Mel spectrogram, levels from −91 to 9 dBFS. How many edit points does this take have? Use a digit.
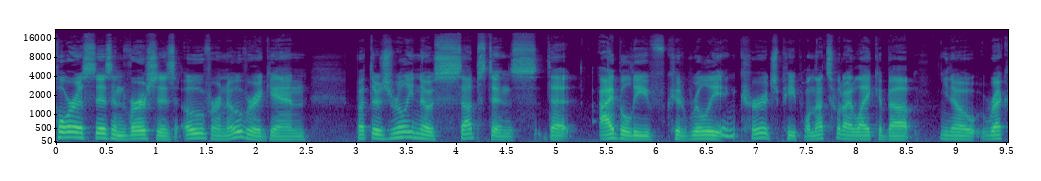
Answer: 0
